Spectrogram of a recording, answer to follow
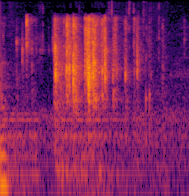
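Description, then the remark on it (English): A burst of rapid keystrokes clatters on a clacky computer keyboard, sharp overlapping clicks peaking midway then trailing off into a few lighter taps, fairly loud with no talking. “Hummy computer, clacky keyboard.”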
